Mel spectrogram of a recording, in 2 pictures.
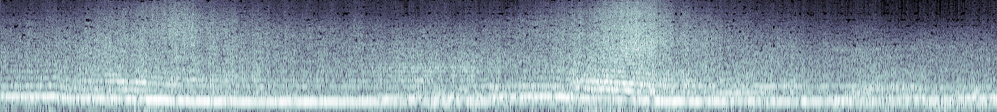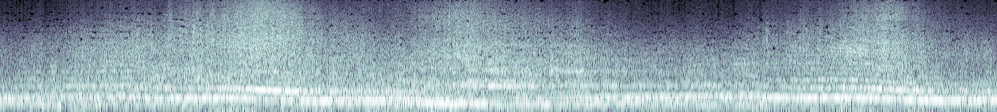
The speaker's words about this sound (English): Corvette leaving the pit. Dirty, dirty noise.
